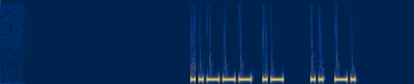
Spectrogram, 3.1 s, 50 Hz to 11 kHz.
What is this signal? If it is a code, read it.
Morse code, heard as a keyed tone, about 40 wpm, 700 Hz. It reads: 2A IN
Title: Field Day Exchanges - 40wpm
